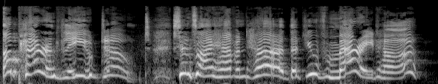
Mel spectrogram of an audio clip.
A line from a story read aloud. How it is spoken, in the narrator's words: John shouted triumphantly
